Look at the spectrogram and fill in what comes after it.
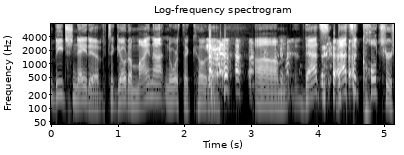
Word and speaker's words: Minot: And I can tell you know it because you said Minot correctly. Not a lot of people say that correctly.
